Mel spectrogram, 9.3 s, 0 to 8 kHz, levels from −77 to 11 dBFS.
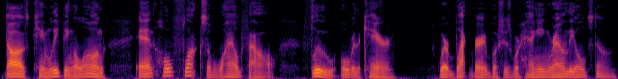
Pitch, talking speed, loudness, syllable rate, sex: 95 Hz, 155 wpm, -22 LUFS, 4.7 syllables/s, male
